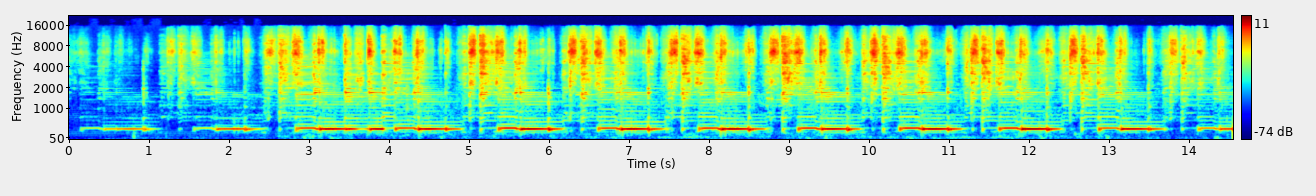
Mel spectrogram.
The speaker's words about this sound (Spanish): Lleva un kashishi por lo general que es como un cesto de mimbre con semillas adentro. O sea, si ¿sí escuchan ahí como unas semillitas. A ver, me voy a callar para escucharlo.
